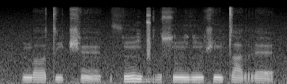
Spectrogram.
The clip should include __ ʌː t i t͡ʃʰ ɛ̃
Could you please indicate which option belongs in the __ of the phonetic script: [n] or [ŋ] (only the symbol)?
ŋ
